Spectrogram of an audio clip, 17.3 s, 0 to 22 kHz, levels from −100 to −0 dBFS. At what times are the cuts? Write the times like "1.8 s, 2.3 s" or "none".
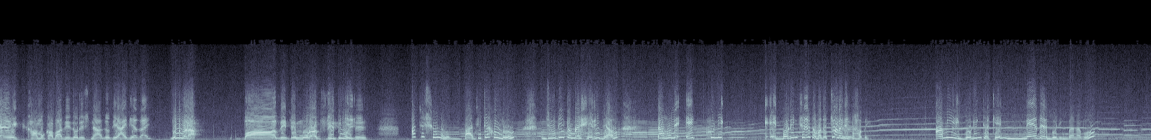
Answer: none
